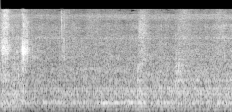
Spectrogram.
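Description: Steady whooshing hum of laser hair-removal equipment running, with one constant mid-pitched tone.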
